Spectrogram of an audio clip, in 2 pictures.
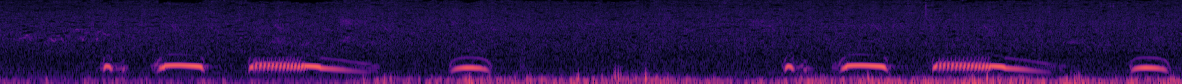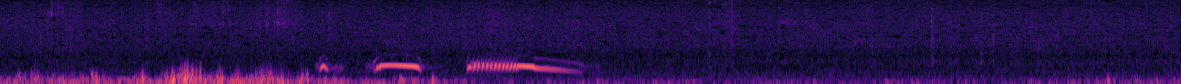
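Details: Spotted dove cooing three times, each phrase a couple of short soft coos, a longer drawn-out falling coo, then one closing note, spaced about three to four seconds apart over low rumbling background noise.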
